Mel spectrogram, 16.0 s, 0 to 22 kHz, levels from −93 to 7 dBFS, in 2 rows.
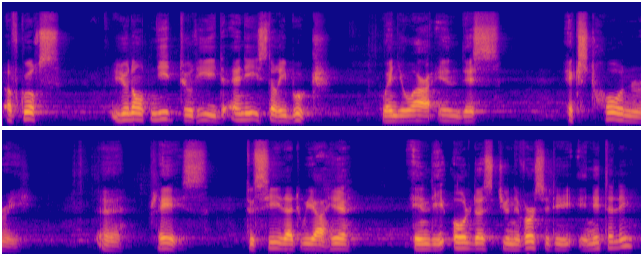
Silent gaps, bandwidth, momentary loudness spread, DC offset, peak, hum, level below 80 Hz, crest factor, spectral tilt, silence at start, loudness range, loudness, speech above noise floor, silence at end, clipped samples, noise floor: none; 16 kHz; 13 LU; under 0.1%; -10 dBFS; none; under -90 dBFS; 18 dB; -2.5 dB/octave; 0 s; 5 LU; -27 LUFS; 41 dB; 0.1 s; under 0.1%; -67 dBFS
